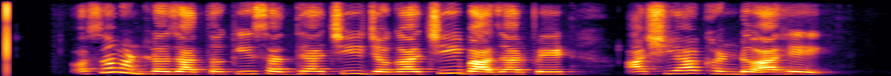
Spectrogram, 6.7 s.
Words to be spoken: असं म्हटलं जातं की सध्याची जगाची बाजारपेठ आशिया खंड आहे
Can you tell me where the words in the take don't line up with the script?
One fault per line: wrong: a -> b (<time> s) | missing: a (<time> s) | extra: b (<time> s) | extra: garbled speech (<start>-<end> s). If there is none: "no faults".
no faults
